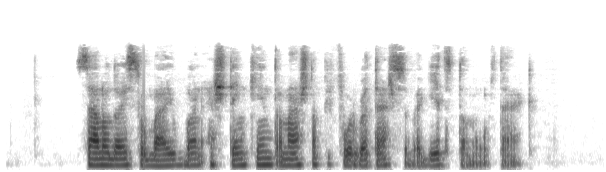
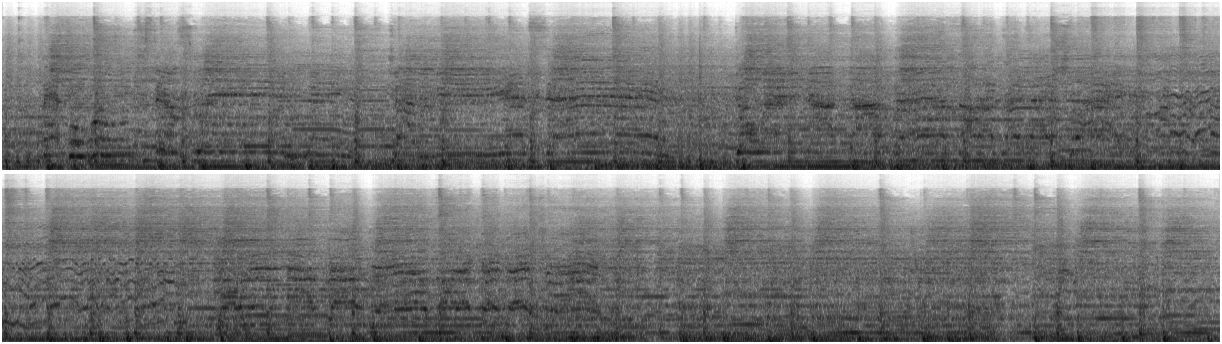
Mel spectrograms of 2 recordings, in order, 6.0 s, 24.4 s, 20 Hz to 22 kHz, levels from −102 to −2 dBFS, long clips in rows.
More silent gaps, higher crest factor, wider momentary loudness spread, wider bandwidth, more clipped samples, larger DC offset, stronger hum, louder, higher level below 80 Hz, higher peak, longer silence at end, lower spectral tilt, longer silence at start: neither; first, 20 dB vs 12 dB; first, 14 LU vs 3 LU; second, 8 kHz vs 16 kHz; neither; neither; neither; second, -31 LUFS vs -16 LUFS; second, -70 dBFS vs -24 dBFS; second, -12 dBFS vs -2 dBFS; first, 0.85 s vs 0 s; about the same, -5 dB/octave vs -5.5 dB/octave; first, 0.75 s vs 0 s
